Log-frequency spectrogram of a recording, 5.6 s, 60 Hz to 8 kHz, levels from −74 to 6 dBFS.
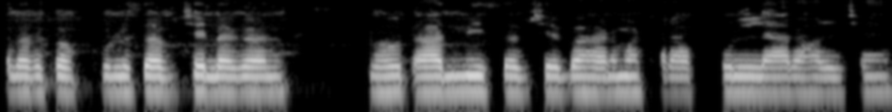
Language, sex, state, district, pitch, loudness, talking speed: Maithili, male, Bihar, Supaul, 145 Hz, -18 LUFS, 195 wpm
